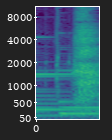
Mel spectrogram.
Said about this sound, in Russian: Я с ней познакомился совершенно случайно, когда чихал. Стер с книжки пыль и чихнул.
